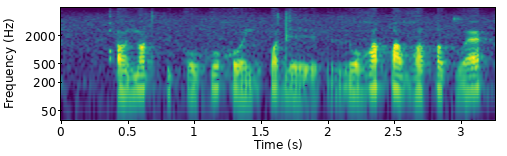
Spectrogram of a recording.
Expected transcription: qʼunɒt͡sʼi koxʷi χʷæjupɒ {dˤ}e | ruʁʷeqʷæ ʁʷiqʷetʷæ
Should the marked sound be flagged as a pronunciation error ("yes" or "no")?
yes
